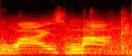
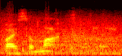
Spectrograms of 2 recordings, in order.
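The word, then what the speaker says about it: Weiße Macht: studies German in school it said wise mock it means white power it's pronounced Vice of mar yeah whatever listen um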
